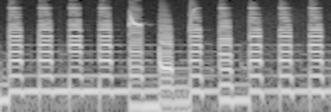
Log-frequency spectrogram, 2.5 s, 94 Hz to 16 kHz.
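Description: Eurorack modular synthesizer playing a sequence from a Doepfer A-155 analog/trigger sequencer: a quick, even run of short pitched notes, about seven a second, over a steady low drone. A few deeper bass notes come in, and one sharp downward zap sounds about a second in. The note pitches are random, set by quantized random voltages.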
